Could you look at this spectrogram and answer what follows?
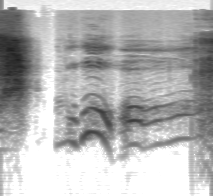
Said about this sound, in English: I slapped myself in the mouth.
